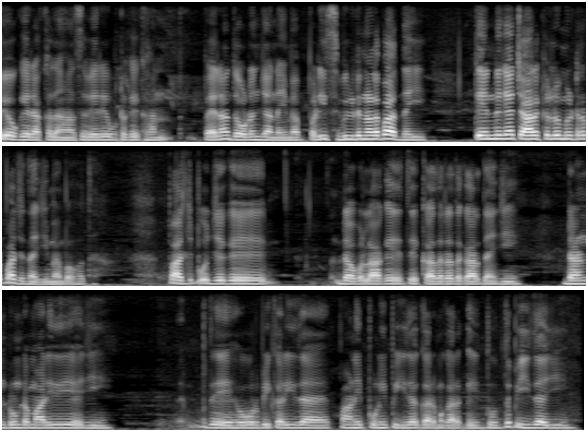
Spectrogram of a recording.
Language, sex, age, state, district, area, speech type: Punjabi, male, 18-30, Punjab, Fatehgarh Sahib, rural, spontaneous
